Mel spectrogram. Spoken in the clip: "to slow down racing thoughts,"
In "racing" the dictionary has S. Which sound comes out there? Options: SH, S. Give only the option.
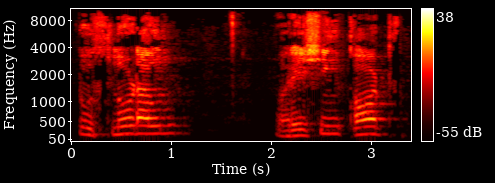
SH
